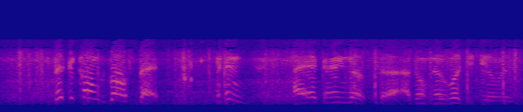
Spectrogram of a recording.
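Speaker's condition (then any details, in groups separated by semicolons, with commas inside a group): Speech impediment; still talks on ham radio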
